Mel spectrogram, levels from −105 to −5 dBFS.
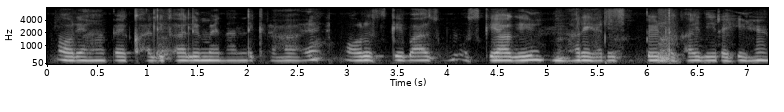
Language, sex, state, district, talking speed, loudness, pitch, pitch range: Hindi, female, Chhattisgarh, Rajnandgaon, 160 wpm, -39 LUFS, 200 Hz, 195-205 Hz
